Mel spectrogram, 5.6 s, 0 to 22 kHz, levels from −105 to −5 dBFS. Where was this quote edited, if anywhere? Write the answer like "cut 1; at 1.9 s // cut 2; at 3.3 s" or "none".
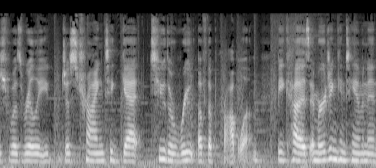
cut 1; at 2.2 s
